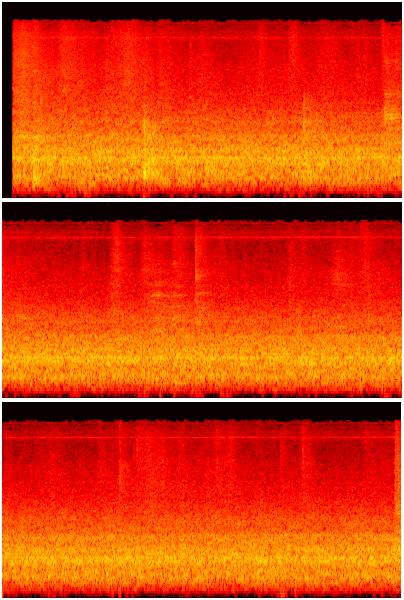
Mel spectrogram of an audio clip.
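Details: Continuous rushing train or subway noise with rattling carriages and brief clicks, no animal sound heard.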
